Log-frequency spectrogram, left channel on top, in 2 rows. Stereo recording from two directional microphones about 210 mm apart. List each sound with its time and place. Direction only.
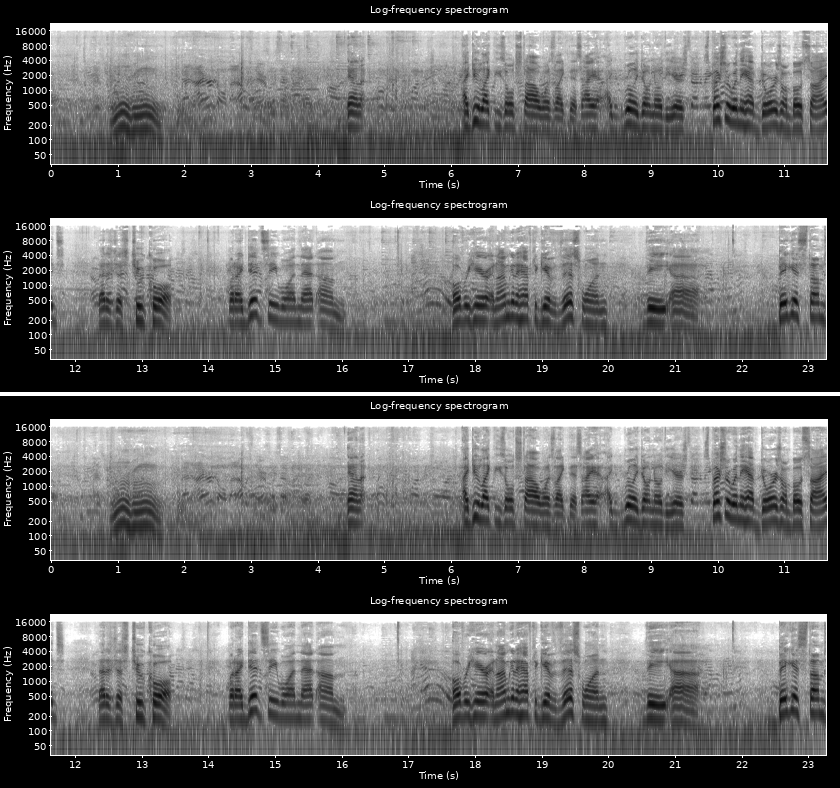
1.0 s speech: 15° right (ahead or behind)
4.4 s speech: 10° right (ahead or behind)
6.1 s speech: 10° right (ahead or behind)
9.7 s speech: 35° right (ahead or behind)
9.9 s speech: 10° right (ahead or behind)
17.6 s speech: 15° right (ahead or behind)
22.5 s speech: 15° right (ahead or behind)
